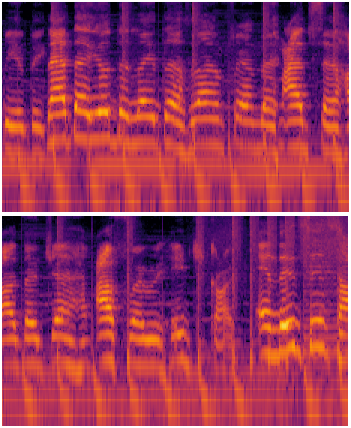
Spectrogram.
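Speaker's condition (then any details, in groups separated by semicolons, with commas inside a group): Cerebral palsy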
